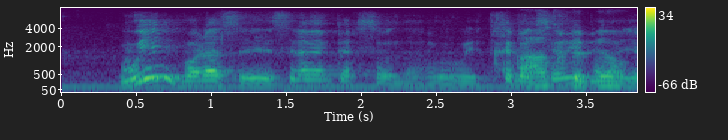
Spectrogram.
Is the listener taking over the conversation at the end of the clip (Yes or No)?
Yes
